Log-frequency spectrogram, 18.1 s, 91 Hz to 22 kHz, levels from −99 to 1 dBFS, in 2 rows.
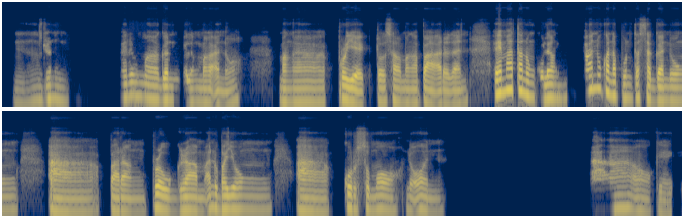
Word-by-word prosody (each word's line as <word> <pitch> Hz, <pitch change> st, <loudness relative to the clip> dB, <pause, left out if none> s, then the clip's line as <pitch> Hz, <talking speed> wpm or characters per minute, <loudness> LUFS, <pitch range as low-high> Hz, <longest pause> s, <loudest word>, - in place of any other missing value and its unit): Hmm, 115 Hz, +3 st, -14 dB
gano'n. 140 Hz, -2 st, -5 dB, 0.7 s
Mayro'ng 165 Hz, +1 st, -4 dB
mga 150 Hz, -2 st, 0 dB
gano'n 130 Hz, -1 st, -2 dB
palang 120 Hz, 0 st, -6 dB
mga 120 Hz, 0 st, 0 dB
ano, 105 Hz, 0 st, -6 dB, 0.7 s
mga 120 Hz, 0 st, -2 dB, 0.5 s
proyekto 125 Hz, -2 st, +3 dB
sa 130 Hz, -2 st, 0 dB
mga 115 Hz, -1 st, -3 dB
paaralan. 110 Hz, +2 st, +1 dB, 0.3 s
Eh, 185 Hz, +2 st, +8 dB
matanong 220 Hz, -5 st, +6 dB
ko -, -, -6 dB
lang, 150 Hz, 0 st, +4 dB, 0.3 s
paano 235 Hz, +2 st, +2 dB
ka 205 Hz, -, +7 dB
napunta 155 Hz, -3 st, 0 dB
sa 140 Hz, -, +3 dB
gano'ng 130 Hz, 0 st, +1 dB, 0.5 s
ah, 115 Hz, -1 st, 0 dB, 0.2 s
parang 115 Hz, -2 st, 0 dB
program, 125 Hz, -3 st, +3 dB
ano 140 Hz, +1 st, -1 dB
ba 135 Hz, -, +1 dB
'yong 130 Hz, -1 st, -2 dB, 0.3 s
ah, 120 Hz, -2 st, +1 dB, 0.2 s
kurso 135 Hz, -1 st, 0 dB
mo 125 Hz, -1 st, -2 dB
noon? 125 Hz, -3 st, -5 dB, 1.9 s
Ah, 135 Hz, +1 st, -4 dB, 0.2 s
okey. 100 Hz, -2 st, -12 dB
125 Hz, 110 wpm, -23 LUFS, 120-140 Hz, 1.9 s, Eh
